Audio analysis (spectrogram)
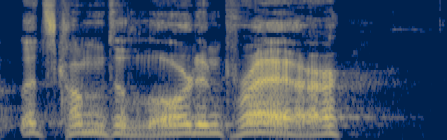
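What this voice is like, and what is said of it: Mock British prayer voice. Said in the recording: “why we always speak in a British accent when we do that”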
